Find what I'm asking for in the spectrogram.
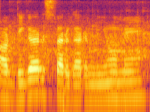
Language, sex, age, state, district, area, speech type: Urdu, male, 60+, Uttar Pradesh, Mau, urban, spontaneous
